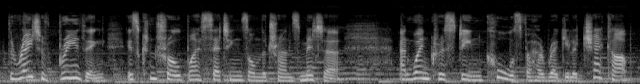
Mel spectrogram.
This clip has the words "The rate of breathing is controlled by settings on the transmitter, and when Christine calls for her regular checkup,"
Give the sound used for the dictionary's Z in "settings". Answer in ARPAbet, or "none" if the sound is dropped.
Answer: Z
